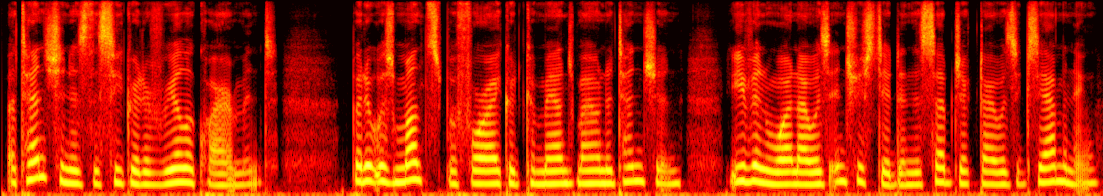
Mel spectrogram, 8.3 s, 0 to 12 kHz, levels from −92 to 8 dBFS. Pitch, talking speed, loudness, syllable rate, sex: 230 Hz, 210 wpm, -17 LUFS, 6.6 syllables/s, female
